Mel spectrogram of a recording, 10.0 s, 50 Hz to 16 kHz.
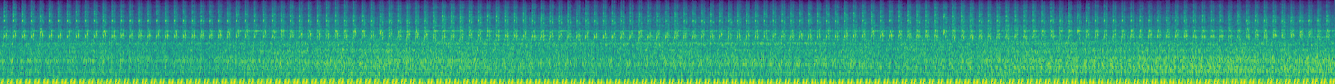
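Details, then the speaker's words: Craftsman DYS4500 riding mower, 26 hp Craftsman Courage engine, about 800 hours, after sitting over a year; steady quick engine thrum with thin high squeak over it; source unknown, owner suspects valves need adjusting. "Not sure what that squeaking is. We might have to look into that, too."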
